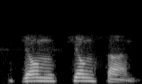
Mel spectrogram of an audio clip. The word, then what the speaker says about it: Gyeongsan: Gyeongsan.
